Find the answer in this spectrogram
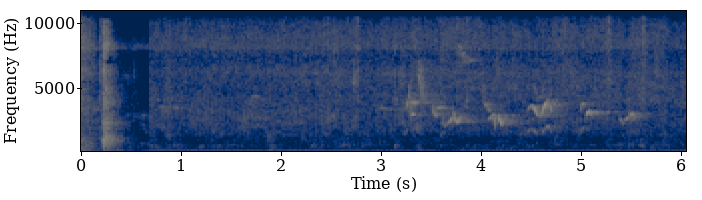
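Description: Outdoor ambience: a steady low rumble, with a small bird calling a quick run of short high chirps through the second half. Two sharp knocks come at the very start.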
